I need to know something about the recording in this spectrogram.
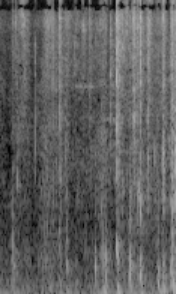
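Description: Puppies' paws and claws tapping and scuffling on wooden deck boards, the taps getting louder and busier in the second half.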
